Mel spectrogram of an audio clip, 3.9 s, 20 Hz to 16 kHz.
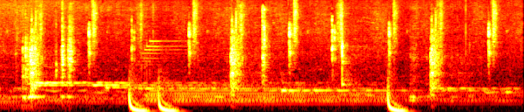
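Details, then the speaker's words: Bambu Lab A1 or P1S 3D printer in for repair, loading filament: irregular dull clunks, some in close pairs, about once a second over faint motor hum; extruder skipping, machine needs repair. "not certain if you guys can hear that. The extruder is very upset on this machine. So, all right, this machine actually needs some sort of repair."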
